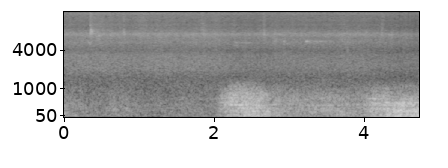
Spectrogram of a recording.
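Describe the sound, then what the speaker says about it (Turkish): Rumbling thunder rolls in during a spring rainstorm in Antalya, a deep swelling boom that grows louder partway through over steady rain noise. "Hala şimşek atıyor."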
